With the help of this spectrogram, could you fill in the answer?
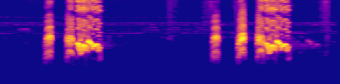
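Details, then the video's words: Two short bursts from a sooty-headed bulbul used to lure wild birds, each made of one or two clipped chips running into a rough, scratchy chatter. "Suara Burung Kutilang Gacor"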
